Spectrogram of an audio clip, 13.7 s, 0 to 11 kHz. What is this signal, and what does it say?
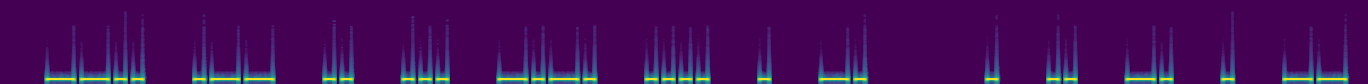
Morse code, heard as a keyed tone, about 14 wpm, spaced as for 10 wpm, 680 Hz. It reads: ZWISCHEN EINEM
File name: Morsekurs / Witze / Witz 31. Mai 2022 50 F70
